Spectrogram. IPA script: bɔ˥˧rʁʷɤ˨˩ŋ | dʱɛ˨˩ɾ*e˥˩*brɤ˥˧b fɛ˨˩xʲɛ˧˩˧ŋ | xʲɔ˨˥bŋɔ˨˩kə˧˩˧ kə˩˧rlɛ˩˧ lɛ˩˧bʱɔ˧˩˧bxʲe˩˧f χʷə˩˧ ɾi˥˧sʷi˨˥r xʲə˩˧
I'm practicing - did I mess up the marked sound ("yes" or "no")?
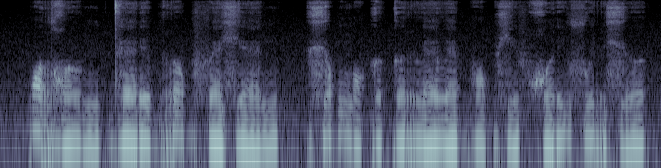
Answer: no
